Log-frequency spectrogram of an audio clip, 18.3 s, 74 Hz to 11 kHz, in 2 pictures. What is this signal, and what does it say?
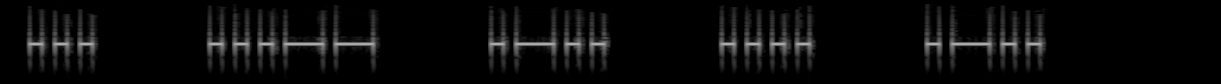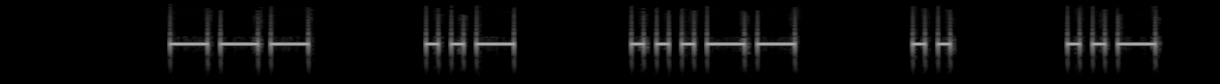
Morse code, heard as a keyed tone, about 13 wpm, spaced as for 7 wpm, 800 Hz. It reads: S3LHL OU3IU
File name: LEZIONI / 5 LBVC / 5 L ws 12wpm 2958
